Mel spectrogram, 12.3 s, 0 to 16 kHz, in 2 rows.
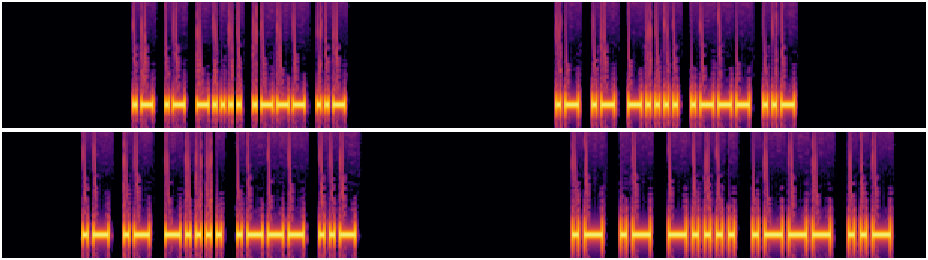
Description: Morse code, heard as a keyed tone, about 36 wpm, 700 Hz. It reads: AA6JU AA6JU AA6JU AA6JU
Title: Speed Racing - USA Call Signs 30wpm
